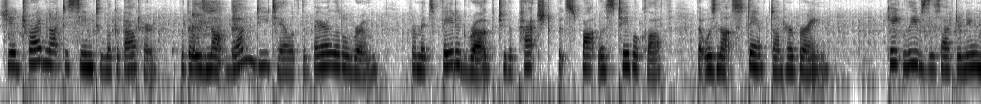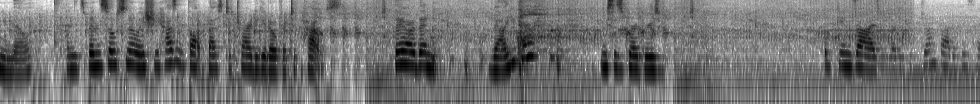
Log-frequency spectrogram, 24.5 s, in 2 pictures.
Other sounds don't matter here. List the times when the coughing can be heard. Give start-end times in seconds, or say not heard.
1.6-3.2, 12.4-13.1, 17.6-19.6.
